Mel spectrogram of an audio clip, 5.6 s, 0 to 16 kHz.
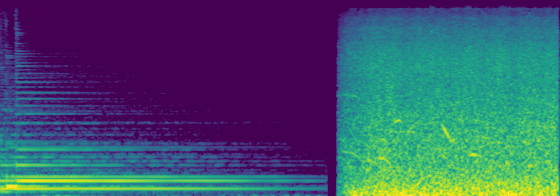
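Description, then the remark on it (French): A sustained, ringing musical chord slowly fades out, then after a brief gap loud, steady rushing surf bursts in as powerful ocean waves break on Maroubra beach in Sydney on a hot Sunday above 35 degrees. “Les vagues sont particulièrement puissantes ce dimanche à Maroubra, mais cela ne décourage pas les milliers de personnes qui sont venues passer la journée sur cette plage de Sydney pour fuir la chaleur qui dépasse ce dimanche les 35 degrés.”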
